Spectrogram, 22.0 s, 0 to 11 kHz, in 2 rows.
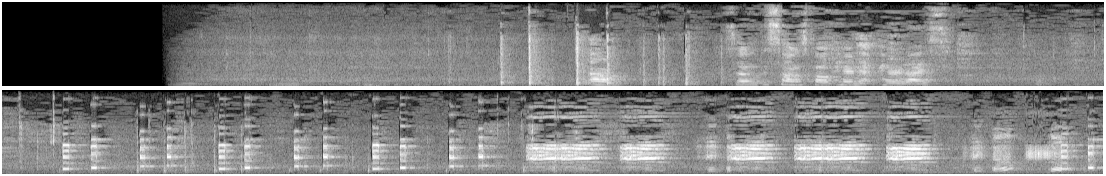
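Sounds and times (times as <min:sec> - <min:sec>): toy keyboard plucked notes: 0:11.6 - 0:20.4, 0:21.5 - 0:22.0
high buzzy toy tones: 0:11.7 - 0:22.0.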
